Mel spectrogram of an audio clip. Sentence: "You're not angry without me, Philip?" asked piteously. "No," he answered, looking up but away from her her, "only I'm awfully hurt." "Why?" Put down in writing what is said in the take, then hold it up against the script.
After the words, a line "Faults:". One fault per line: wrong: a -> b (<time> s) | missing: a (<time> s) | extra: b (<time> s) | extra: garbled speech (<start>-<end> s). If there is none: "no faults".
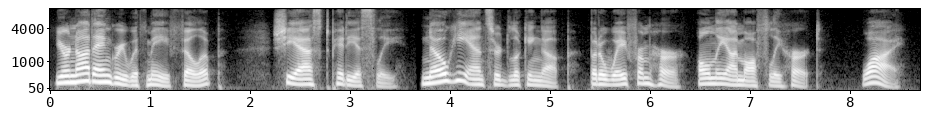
"You're not angry with me, Philip?" she asked piteously. "No," he answered, looking up but away from her, "only I'm awfully hurt." "Why?"
Faults:
wrong: without -> with (0.8 s)
extra: she (2.2 s)
missing: her (6.3 s)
